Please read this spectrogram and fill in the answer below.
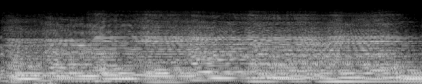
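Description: Korg Prologue-16 hybrid polyphonic synthesizer playing sustained chords, with its two analog VCOs and its digital multi engine oscillator all sounding together. The chords change a few times, with the bass note shifting.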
